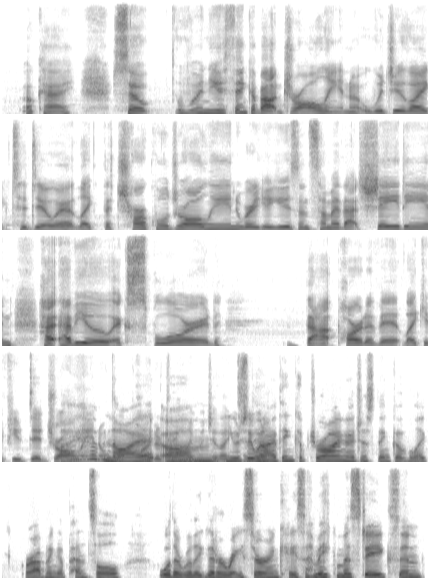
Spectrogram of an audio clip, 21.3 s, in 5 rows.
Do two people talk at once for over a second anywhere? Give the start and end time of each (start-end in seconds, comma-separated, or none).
13.4-15.5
